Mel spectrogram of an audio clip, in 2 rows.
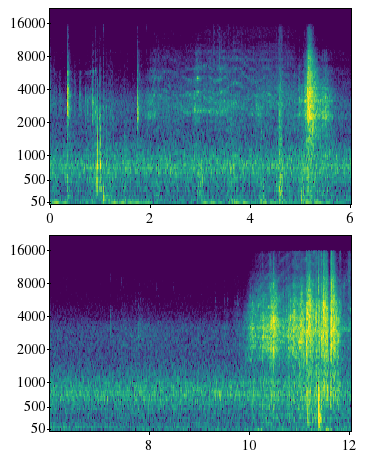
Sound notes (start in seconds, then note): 1.8 tape measure zipping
